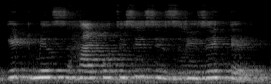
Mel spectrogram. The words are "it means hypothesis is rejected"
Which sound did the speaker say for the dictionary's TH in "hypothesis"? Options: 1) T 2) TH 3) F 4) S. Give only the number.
1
